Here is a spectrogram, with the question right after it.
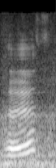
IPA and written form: pɜrθ (Perth)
